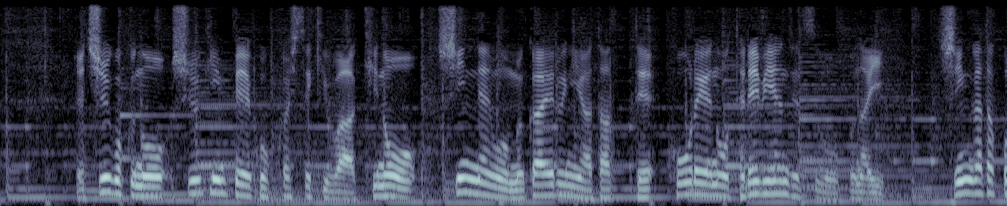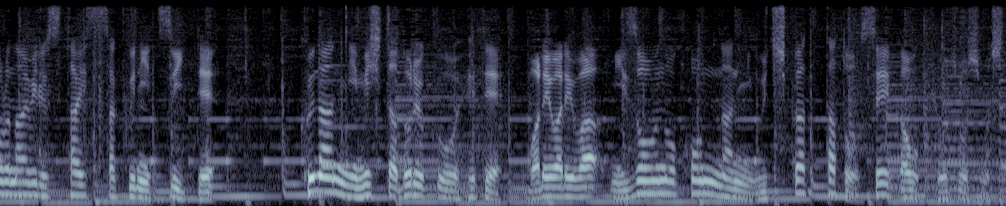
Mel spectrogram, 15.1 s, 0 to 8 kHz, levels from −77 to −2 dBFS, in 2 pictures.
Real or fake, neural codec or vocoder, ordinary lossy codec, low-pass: real; none; none; 7.2 kHz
